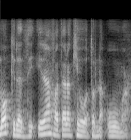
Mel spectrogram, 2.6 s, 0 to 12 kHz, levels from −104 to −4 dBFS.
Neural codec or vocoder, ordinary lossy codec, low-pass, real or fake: codec, 16 kHz, about 1 kbps, DyCAST, with the encoder's durations; none; 7.2 kHz; fake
